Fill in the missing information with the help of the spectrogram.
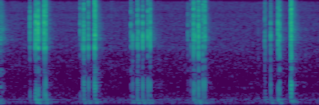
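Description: Long nails and fingertips tap rapidly on the printed lid of a small, hollow, closed white cardboard iPhone X box lying on a desk mat, and the box is lifted at the end. Five quick bursts of bright, dry clicking taps come out, each dying away almost at once between short quiet gaps.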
